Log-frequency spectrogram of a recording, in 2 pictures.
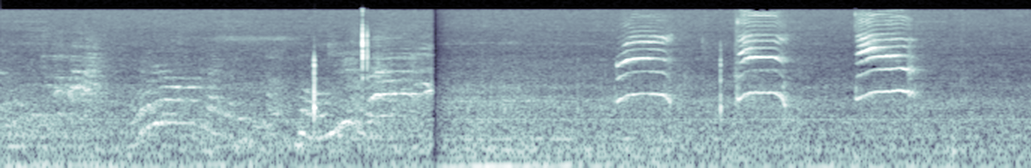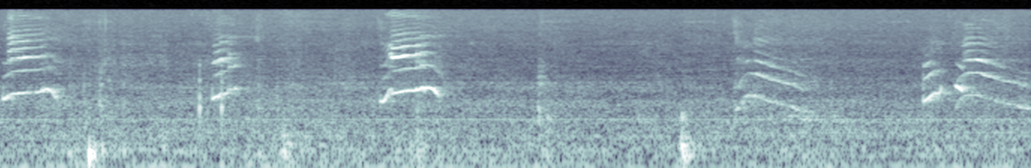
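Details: American Curl kitten, a pet filmed at home, giving a string of short arched meows, rising then falling, spaced about one to two seconds apart, with soft human voices and light household noise beneath.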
